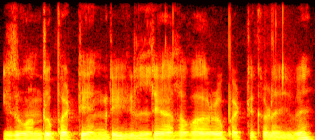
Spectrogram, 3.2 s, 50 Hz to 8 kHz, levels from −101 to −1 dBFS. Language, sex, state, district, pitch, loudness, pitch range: Kannada, male, Karnataka, Koppal, 85 Hz, -16 LUFS, 80-85 Hz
